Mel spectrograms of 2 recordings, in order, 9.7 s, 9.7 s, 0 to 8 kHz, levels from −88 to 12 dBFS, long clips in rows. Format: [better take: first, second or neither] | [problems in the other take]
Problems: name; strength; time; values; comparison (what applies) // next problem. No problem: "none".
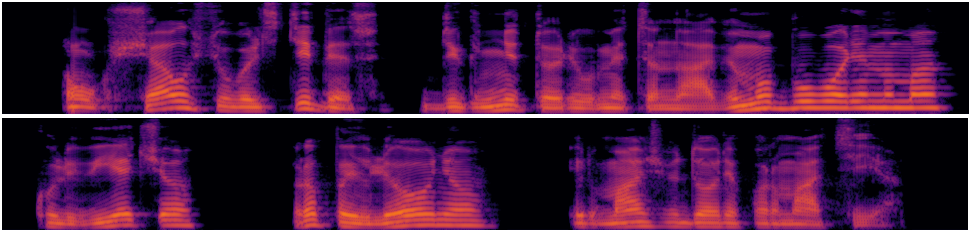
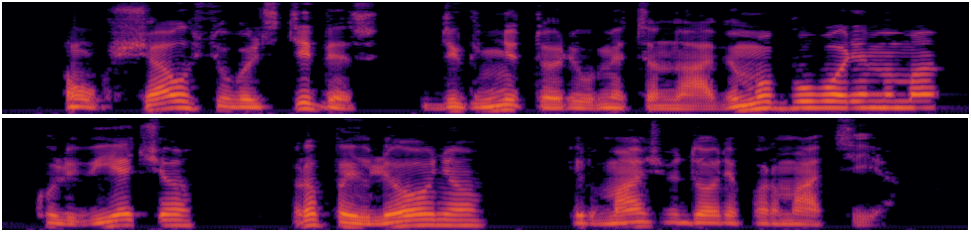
first | noise reduction (classical method spectral subtraction)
